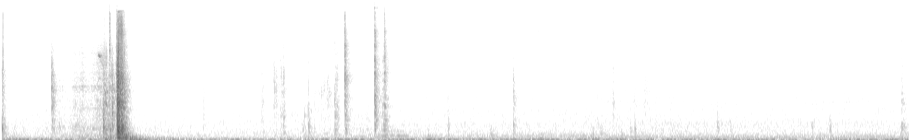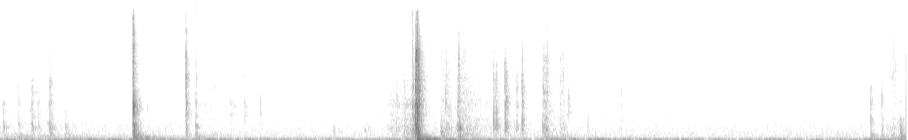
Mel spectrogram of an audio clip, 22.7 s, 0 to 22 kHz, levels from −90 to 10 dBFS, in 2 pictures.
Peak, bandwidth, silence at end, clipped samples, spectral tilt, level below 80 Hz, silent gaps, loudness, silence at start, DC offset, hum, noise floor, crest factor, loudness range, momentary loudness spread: -12 dBFS; 17.5 kHz; 0 s; under 0.1%; -3.5 dB/octave; -62 dBFS; none; -39 LUFS; 0.05 s; under 0.1%; none; -69 dBFS; 38 dB; 23 LU; 29 LU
